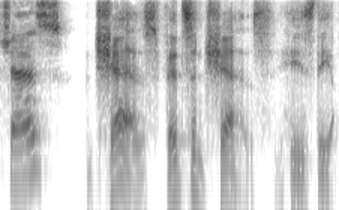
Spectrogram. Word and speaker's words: Czyz: It's pronounced Ches.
